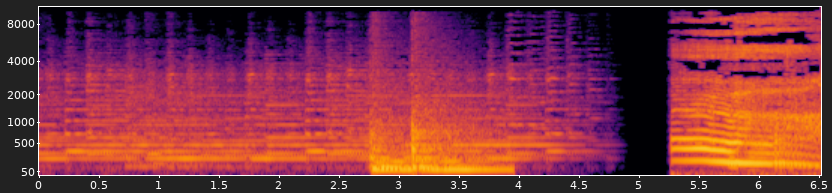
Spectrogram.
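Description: A long, loud yawn, groaning and drawn out, breaks off into a brief silence before a second, shorter yawning moan slides downward in pitch.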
